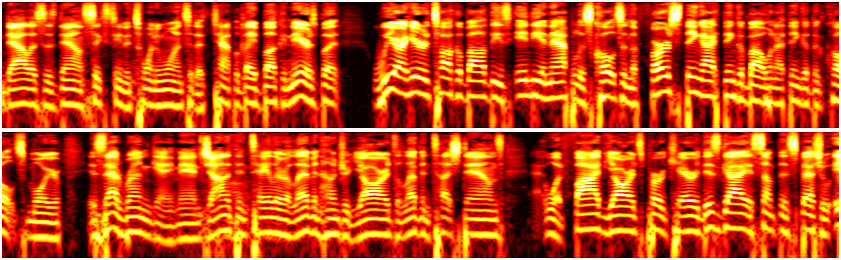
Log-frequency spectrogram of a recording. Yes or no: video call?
no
